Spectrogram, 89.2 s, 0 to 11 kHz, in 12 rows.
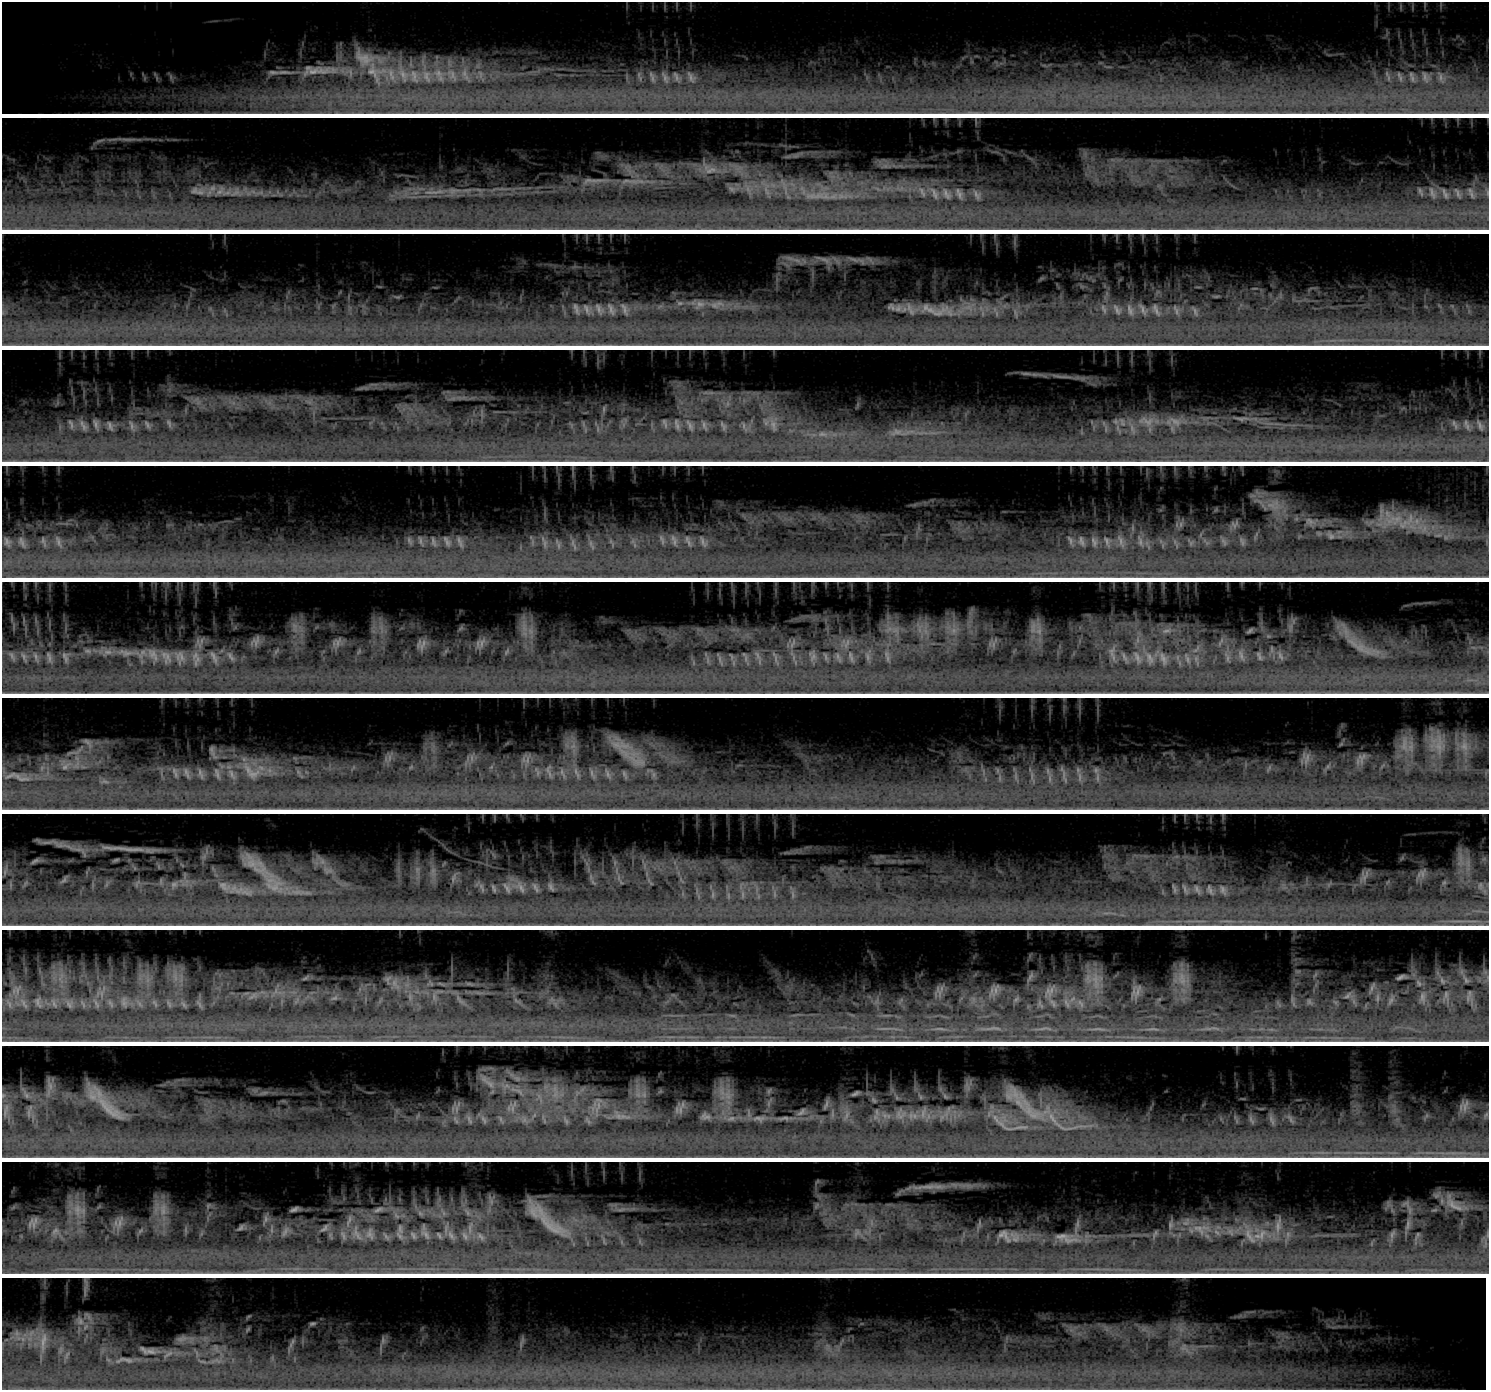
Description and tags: Dawn chorus distant ocean
Repetitive bird in tree. Ocean ambience in the distance with the odd seagull. Recorded in Walton-on-the-Naze, Essex, UK. Recorded with a Zoom H6 MSH-6 stereo mic on a calm spring morning.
